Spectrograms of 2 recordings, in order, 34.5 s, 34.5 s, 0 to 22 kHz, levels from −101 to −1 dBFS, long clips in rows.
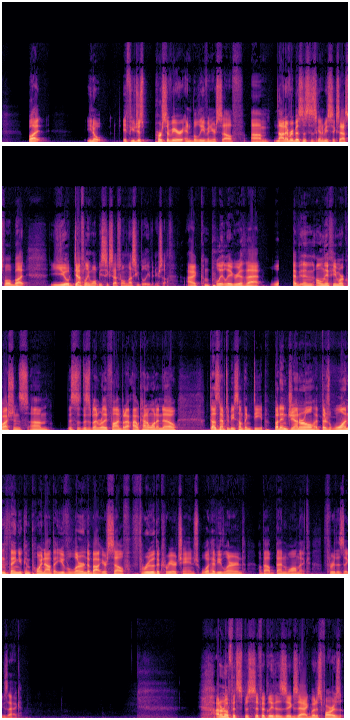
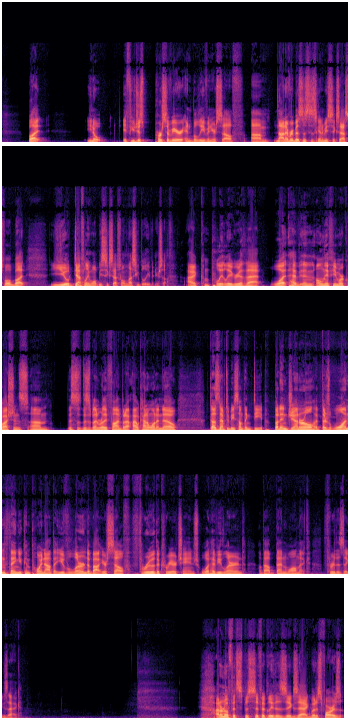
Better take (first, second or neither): second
